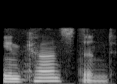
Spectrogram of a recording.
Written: inconstant

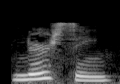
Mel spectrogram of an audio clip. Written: nursing

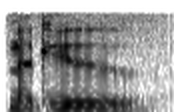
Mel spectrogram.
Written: Mugu, Point

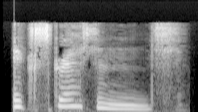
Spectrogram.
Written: excrescential

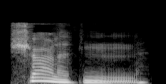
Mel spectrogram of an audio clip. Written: charlatanically

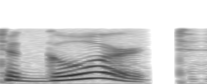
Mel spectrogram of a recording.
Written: Touggourt

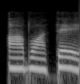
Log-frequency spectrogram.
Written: emboite

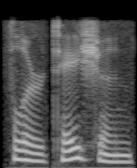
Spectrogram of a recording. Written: flirtation

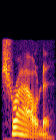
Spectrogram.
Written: shroud

